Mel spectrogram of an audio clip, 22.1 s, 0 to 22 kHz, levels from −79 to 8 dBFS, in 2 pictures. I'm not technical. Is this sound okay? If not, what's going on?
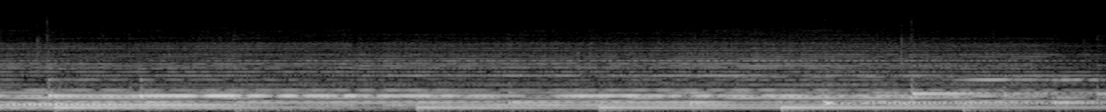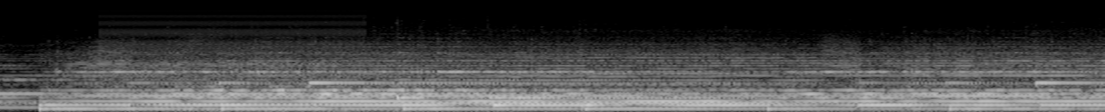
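No. From 12.04 to 14.72 s there is DECT cordless phone buzz: a nearby cordless phone's radio pulses, 100 per second, leak in as a thin, quiet buzz.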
